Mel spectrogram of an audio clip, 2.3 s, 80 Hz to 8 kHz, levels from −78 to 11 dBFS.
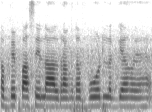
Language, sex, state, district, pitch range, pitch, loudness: Punjabi, female, Delhi, New Delhi, 185-195 Hz, 185 Hz, -19 LUFS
